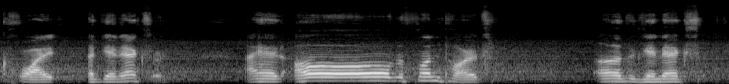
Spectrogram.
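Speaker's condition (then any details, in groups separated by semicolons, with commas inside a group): Parkinson's; speech impediment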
